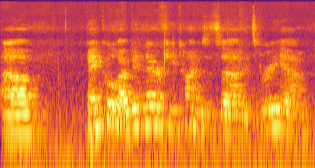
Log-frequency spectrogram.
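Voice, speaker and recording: Moderate-paced speech with noticeable background noise. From Quebec, Trois-Rivières. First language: French. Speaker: author and historian. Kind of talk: lecture. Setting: talk to a live audience. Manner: hesitant, many fillers.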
